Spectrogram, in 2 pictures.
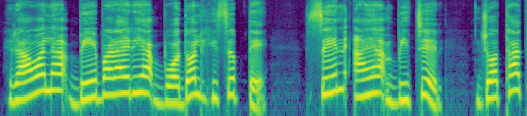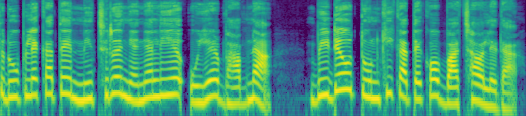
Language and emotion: Santali, neutral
